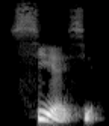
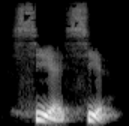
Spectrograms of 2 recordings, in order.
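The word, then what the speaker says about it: 谢谢: That is, 谢谢, 谢谢. The second 谢 is a neutral tone, which is short and light. So it's like 谢谢, not 谢谢.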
